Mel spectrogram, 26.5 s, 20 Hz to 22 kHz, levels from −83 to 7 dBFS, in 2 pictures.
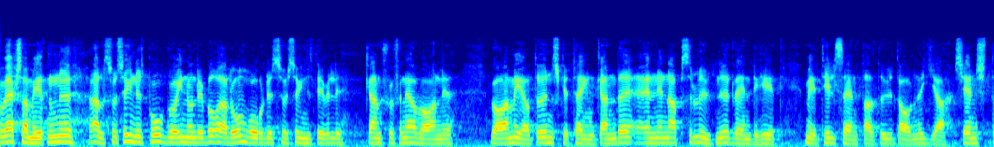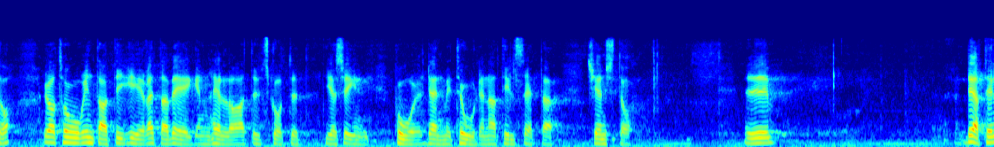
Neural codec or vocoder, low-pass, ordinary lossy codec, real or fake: codec, 16 kHz, 4 kbps, X-Codec, WavLM features, trained on Multilingual LibriSpeech; none; none; fake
